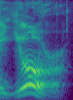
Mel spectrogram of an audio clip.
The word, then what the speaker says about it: your: So you say yo in this accent. But in American English, you would say your. But in this accent, in Standard Southern British English, you don't pronounce it. You don't pronounce the last consonant, right? The letter R.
